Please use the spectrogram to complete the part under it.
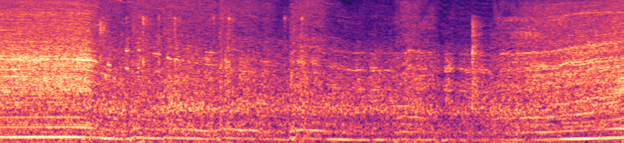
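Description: A racing car engine drops in pitch as the car brakes for a corner.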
